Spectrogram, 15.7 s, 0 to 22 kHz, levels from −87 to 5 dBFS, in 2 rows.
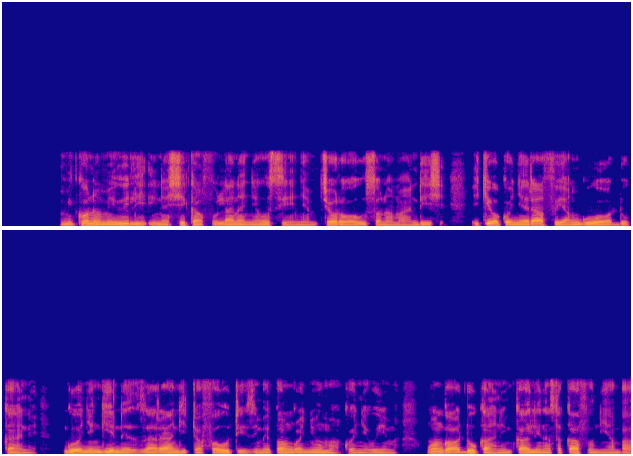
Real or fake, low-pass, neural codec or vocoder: real; 7.2 kHz; none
